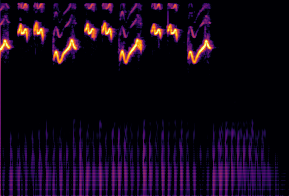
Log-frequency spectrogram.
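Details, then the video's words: Cinereous tit song to provoke other birds to sing: crisp alternating rising sweeps and high whistles, repeated quickly for about one and a half seconds above a steady low droning hum. "GELATIK BATU GACOR | WUCIT PANJANGNYA BIKIN GELATIK LAIN JADI TERPANCING UNTUK IKUT BUNYI"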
